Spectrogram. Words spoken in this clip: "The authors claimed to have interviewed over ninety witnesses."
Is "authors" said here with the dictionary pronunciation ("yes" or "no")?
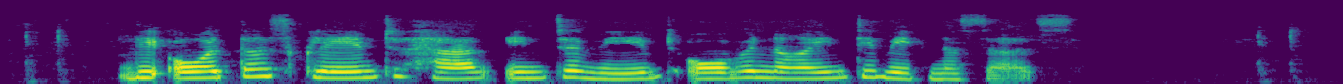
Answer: no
